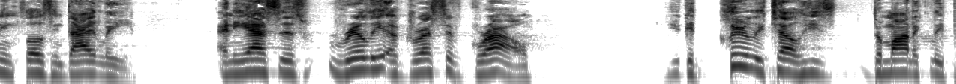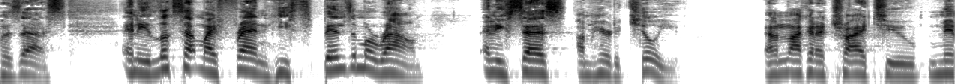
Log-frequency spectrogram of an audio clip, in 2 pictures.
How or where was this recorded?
large echoing room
